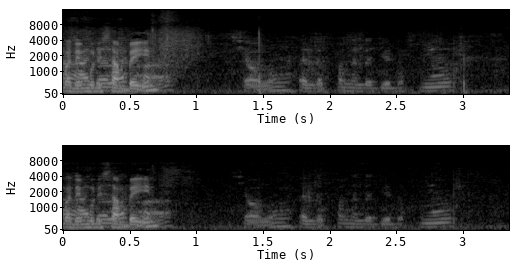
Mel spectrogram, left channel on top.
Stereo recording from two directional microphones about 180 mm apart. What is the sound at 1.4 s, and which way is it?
Speech, 15° left (ahead or behind).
